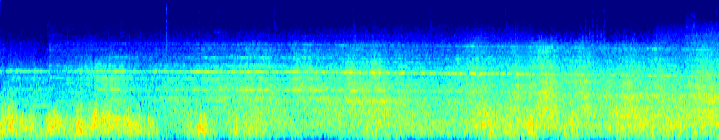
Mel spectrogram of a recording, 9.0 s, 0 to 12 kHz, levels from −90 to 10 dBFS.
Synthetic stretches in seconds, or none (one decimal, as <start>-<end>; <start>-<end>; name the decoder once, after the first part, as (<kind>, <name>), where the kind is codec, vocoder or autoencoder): 0.6-1.2 (codec, SNAC)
